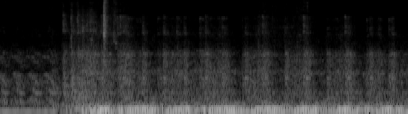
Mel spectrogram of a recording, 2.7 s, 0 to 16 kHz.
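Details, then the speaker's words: Cold start with coolant 37 degrees and oil 39 degrees on truck with suspected bad injectors: short crank, catches within half a second, settles into even diesel clatter; clean, healthy cold start. "know yeah it seems to be all right"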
